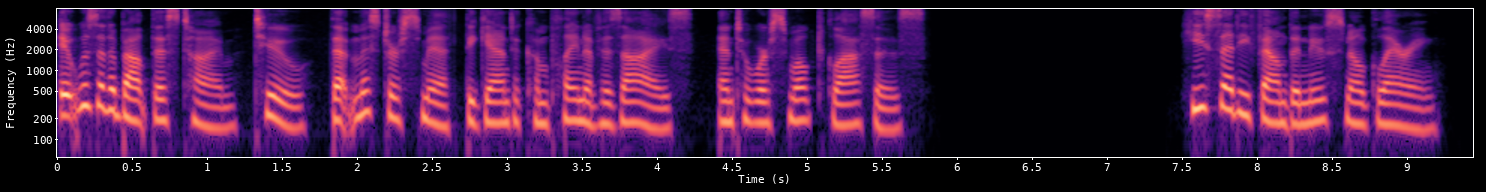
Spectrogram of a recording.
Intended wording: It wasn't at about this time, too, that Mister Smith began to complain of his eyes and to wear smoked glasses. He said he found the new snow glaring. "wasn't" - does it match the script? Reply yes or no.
no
